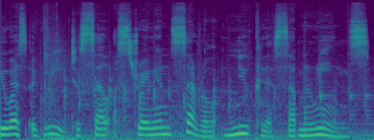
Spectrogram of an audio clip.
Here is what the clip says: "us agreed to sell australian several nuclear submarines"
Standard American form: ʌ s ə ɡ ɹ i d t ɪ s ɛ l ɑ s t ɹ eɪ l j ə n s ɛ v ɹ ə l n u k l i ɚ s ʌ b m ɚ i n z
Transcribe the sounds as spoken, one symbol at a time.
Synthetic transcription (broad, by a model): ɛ s ə ɡ ɹ i d t ɪ s ɛ l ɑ s t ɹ eɪ l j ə n s ɛ v ɹ ə l n u k l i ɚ s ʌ b m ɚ i n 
